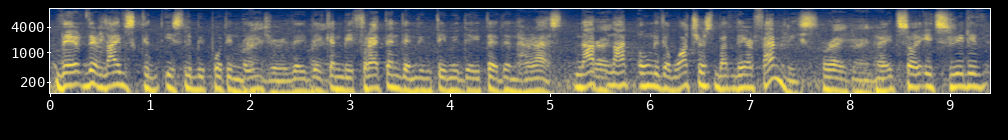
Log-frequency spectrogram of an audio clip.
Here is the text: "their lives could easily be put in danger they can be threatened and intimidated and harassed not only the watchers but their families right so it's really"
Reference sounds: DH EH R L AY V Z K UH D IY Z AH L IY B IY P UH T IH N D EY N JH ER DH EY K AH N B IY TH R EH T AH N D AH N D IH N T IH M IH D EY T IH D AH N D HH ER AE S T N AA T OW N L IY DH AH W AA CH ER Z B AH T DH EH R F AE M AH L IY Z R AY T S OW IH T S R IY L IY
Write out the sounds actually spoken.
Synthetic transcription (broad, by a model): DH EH R L AY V S K UH D IY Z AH L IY B IY P UH T IH N D EY N JH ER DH EY K AH N B IY TH R EH T AH N D AH N D IH N T IH M IH D EY T IH D AH N D HH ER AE S T N AA T OW N L IY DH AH W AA CH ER S B AH T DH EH R F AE M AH L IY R R AY T S OW IH T S R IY L IY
